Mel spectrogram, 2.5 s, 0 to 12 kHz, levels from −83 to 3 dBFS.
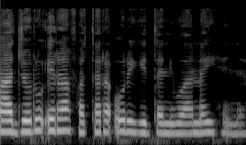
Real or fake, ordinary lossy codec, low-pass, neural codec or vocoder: fake; AAC, 64 kbps; 9.9 kHz; vocoder, 22.05 kHz, 80 mel bands, Vocos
